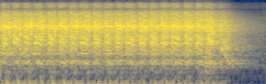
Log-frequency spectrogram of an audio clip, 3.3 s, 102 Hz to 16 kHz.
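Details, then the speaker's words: 2007 Toyota Camry 2AZ-FE, freshly rebuilt for blown head gasket and oil consumption, crank sensor unplugged to prime oil: fast, even cranking about four turns a second with no firing, then winding down; healthy oil-priming crank. "we're going to unplug the crank sensor and we're going to crank it I'm going to crank it for like 5 10 seconds until I see that oil pressure light on the cluster go off"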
